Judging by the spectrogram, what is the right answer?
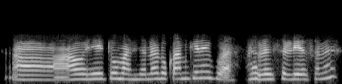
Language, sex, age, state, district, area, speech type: Assamese, female, 30-45, Assam, Majuli, urban, conversation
